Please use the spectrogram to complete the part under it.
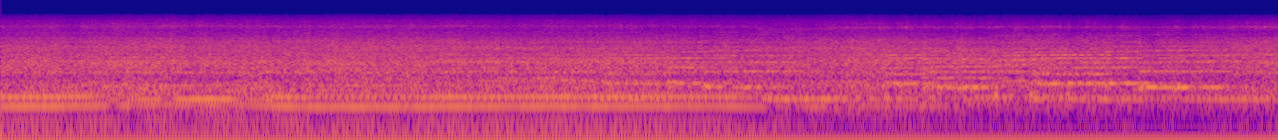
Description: Engine running followed by horns honking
